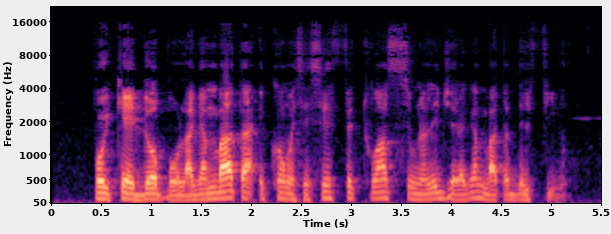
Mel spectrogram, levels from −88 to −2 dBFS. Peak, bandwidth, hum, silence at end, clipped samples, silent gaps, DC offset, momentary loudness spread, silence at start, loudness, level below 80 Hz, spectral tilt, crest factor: 0 dBFS; 15.5 kHz; none; 0.35 s; under 0.1%; none; under 0.1%; 13 LU; 0.45 s; -19 LUFS; -52 dBFS; -6 dB/octave; 20 dB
